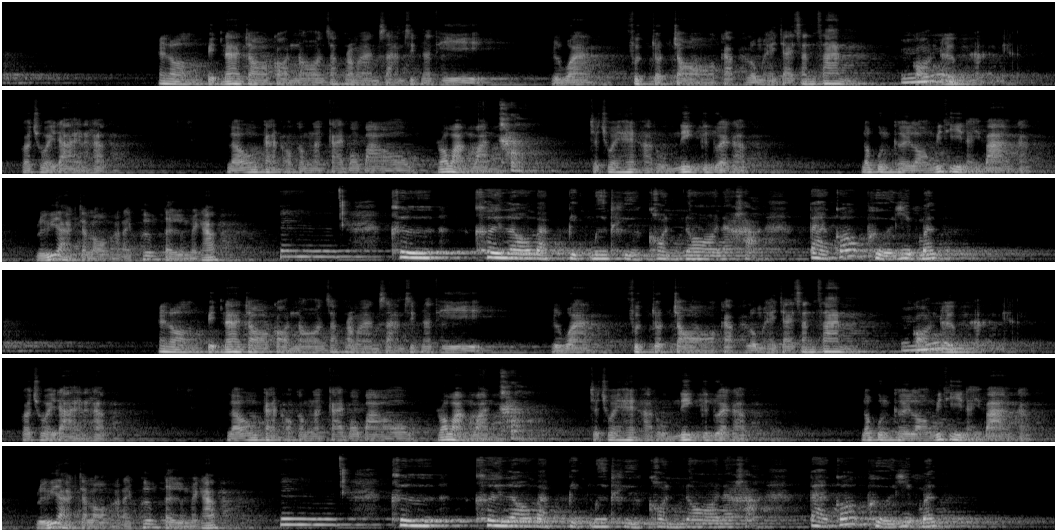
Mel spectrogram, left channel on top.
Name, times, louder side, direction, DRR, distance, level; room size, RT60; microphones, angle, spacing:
voice 1, 1.6-4.8 5.5-5.9 6.3-8.6 9.1-10.1 10.7-11.6 12.8-15.6 16.4-18.0 19.1-20.8 21.4-23.2, equal, ahead, 3 dB, 0.8 m, -28 dB
voice 2, 9.0-9.6 15.5-15.8 23.8-25.5 25.8-30.4, left 2 dB, 60° left, 4 dB, 1.9 m, -23 dB
29.5 x 27.0 x 4.8 m, 2.4 s
head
